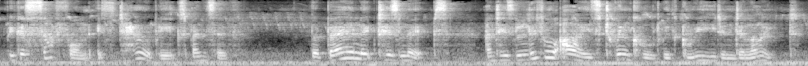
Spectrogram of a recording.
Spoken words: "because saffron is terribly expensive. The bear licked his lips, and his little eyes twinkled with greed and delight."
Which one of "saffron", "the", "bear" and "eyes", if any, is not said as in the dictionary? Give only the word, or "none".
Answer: saffron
